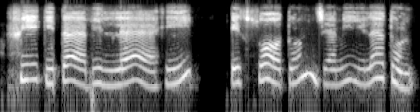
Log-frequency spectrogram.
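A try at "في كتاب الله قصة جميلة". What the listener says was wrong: টান দিচ্ছেন কেন? কিসসাতুন জামিলাতুন।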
